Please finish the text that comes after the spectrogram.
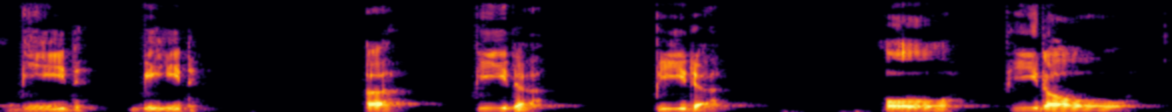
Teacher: We change the T to a D sound between vowels, so it's bead.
